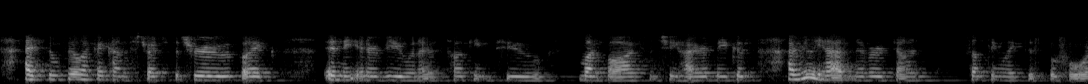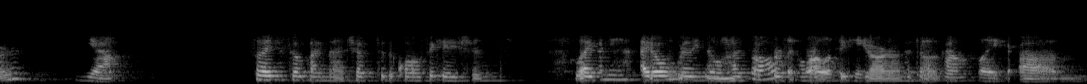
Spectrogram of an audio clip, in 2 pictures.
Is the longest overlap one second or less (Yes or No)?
No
